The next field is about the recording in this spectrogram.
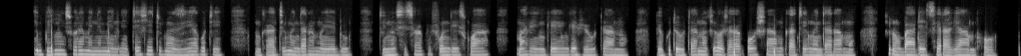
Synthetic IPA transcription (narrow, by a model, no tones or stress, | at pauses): ibʱiɲiso̞ɾe̞meneme̞ne̞teʃe̞tino̞ziʋakutimukatimwe̞ndaɾamoje̞ɗutino̞sisakufundiswamaɾeŋɡe̞ŋɡe̞ʐe̞utano̞ŋɡe̞kutiutano̞t͡ʃiro̞t͡ʃakako̞ʃamukatimwe̞ndaɾamo̞t͡ʃḭno̞ɓaɗe̞t͡se̞ɾarambo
